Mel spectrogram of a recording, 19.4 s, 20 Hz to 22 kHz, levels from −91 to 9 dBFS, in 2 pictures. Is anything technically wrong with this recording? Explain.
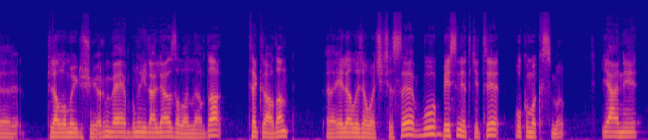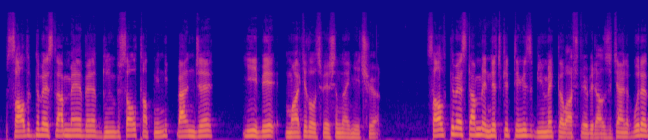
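Yes. From 3.92 to 8.33 s, just after "ve bunu ilerleyen zamanlarda", the speech carries a crude rate conversion. The pattern fits a 48 kHz to 44.1 kHz change done by straight linear interpolation between samples, with no filtering. That leaves a periodic error that turns into shifted, inharmonic copies of the speech. It sounds like a faint, gritty fizz well below the speech level, tracking the louder and brighter syllables. Steady hiss wouldn't track the speech, and plain aliasing wouldn't have this fixed repeating pattern.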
